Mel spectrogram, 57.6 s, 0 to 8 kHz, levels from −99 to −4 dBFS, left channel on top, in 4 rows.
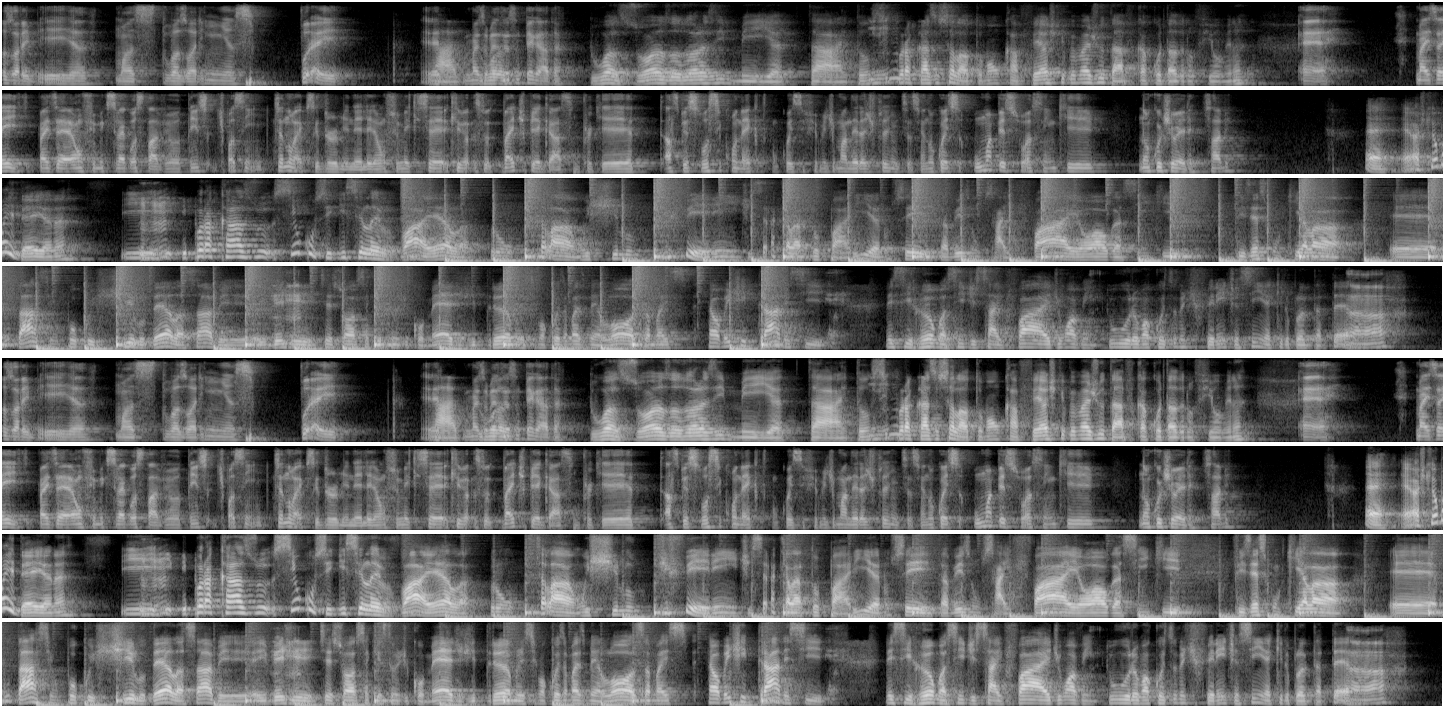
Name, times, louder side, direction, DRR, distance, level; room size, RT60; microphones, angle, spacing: voice 1, 0.0-2.5 3.0-3.4 4.2-5.6 8.7-9.0 13.0-13.4 13.9-22.0 22.2-25.3 25.8-26.7 30.2-30.5 45.9-46.3 51.5-51.7 56.7-57.3, right 1 dB, 10° right, 10 dB, 0.5 m, -35 dB
voice 2, 4.3-5.1 5.9-7.8 8.1-12.5 28.0-29.5 30.0-42.2 42.7-51.4 51.8-56.7, right 5 dB, 65° right, 15 dB, 0.7 m, -29 dB
sound 1, 32.8-34.4 34.7-34.8 35.0-37.0 37.3-37.6 37.9-39.6 39.9-40.0 40.2-42.1 42.4-42.8 43.1-44.7 45.0-45.1 45.3-47.3 47.6-48.0 48.2-49.9 50.2-50.3 50.5-51.1, left 3 dB, 55° left, 0.8 m, -33 dB
14.0 x 9.8 x 8.5 m, 0.77 s
head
